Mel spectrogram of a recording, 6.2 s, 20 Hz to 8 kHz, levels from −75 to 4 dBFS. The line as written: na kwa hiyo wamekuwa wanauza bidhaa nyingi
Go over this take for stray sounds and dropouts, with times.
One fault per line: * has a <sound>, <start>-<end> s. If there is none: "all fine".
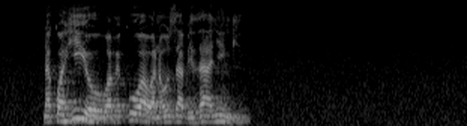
all fine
